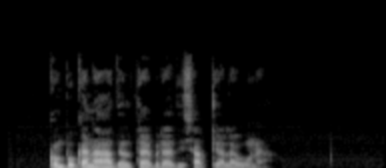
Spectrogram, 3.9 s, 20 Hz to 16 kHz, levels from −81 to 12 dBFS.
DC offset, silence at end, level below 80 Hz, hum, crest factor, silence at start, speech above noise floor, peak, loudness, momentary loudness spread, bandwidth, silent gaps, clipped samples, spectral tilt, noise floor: under 0.1%; 1.2 s; -62 dBFS; none; 22 dB; 0.5 s; 48 dB; -2 dBFS; -21 LUFS; 12 LU; 11 kHz; none; under 0.1%; -6.5 dB/octave; -69 dBFS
